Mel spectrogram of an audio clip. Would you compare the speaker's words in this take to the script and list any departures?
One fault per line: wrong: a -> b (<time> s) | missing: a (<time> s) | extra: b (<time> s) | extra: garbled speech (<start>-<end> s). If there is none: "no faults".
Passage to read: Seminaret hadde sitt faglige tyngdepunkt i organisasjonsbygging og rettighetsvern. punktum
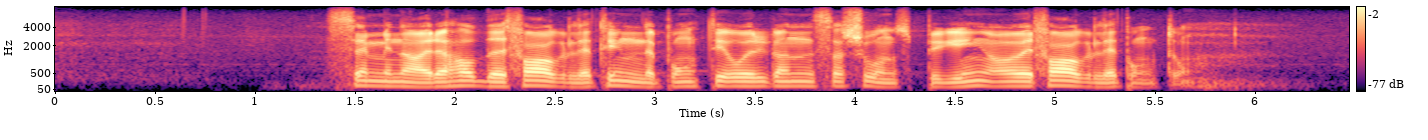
missing: sitt (2.2 s)
wrong: rettighetsvern -> faglige (4.9 s)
